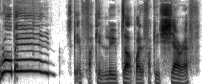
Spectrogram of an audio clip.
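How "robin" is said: very high mock scream. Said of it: "where she screams".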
